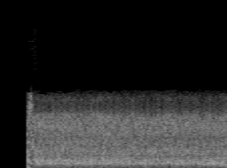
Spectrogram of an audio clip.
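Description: Steady engine and road noise heard inside a rally car's cabin, an even rushing sound that cuts in just after the start.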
